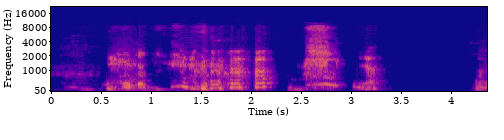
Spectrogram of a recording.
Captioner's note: laughs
